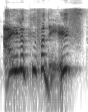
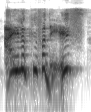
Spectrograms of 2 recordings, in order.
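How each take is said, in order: First: It is said in a put-on character voice. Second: The same.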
